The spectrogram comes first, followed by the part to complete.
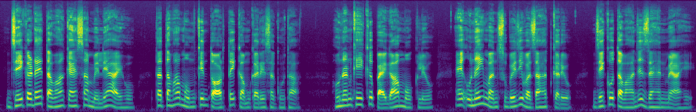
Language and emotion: Sindhi, neutral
